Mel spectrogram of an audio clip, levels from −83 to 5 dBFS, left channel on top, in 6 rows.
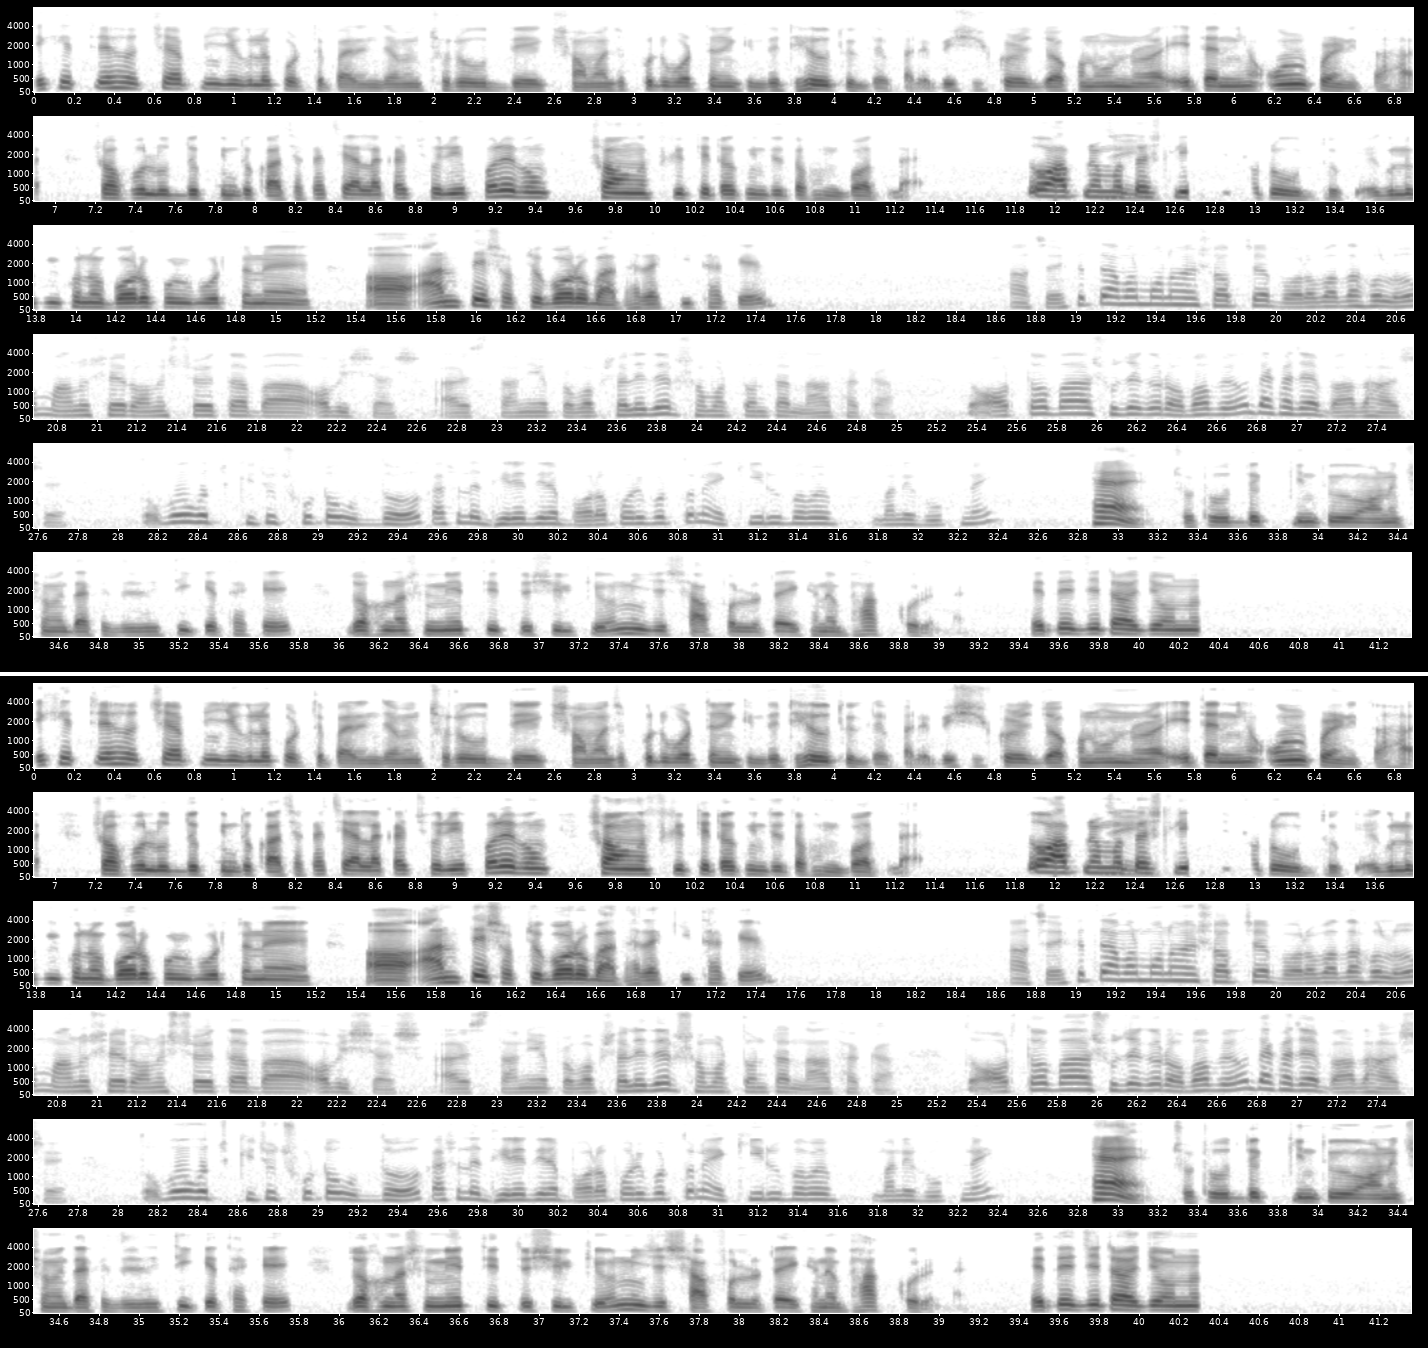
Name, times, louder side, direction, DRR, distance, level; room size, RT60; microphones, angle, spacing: voice 1, 0.1-6.9 7.2-8.1 8.4-11.3 11.9-12.5 13.1-15.2 15.4-17.5 32.9-33.1 33.4-35.8 36.0-39.0 39.5-40.3, right 2 dB, 85° right, 2.6 m, -31 dB
voice 2, 18.7-25.0 25.3-27.7 28.1-32.4, right 2 dB, 50° right, 6.3 m, -45 dB
open air
head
